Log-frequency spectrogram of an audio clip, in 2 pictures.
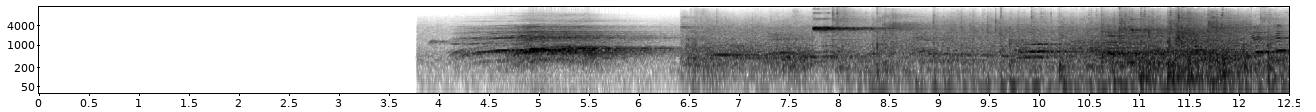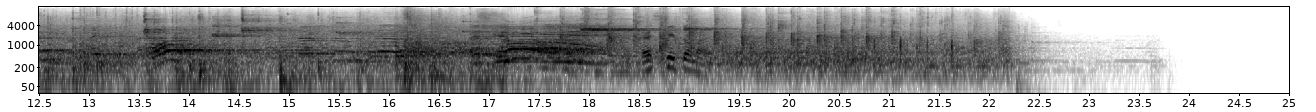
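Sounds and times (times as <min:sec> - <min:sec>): players shouting: 0:04.1 - 0:08.4, 0:09.7 - 0:19.3
high whistle blowing: 0:07.7 - 0:08.4, 0:17.8 - 0:19.4.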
